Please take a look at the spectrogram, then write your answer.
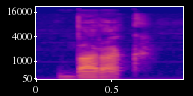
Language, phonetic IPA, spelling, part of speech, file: Polish, [ˈbarak], barak, noun, Pl-barak.ogg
